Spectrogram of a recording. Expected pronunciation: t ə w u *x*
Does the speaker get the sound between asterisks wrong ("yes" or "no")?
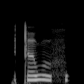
no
